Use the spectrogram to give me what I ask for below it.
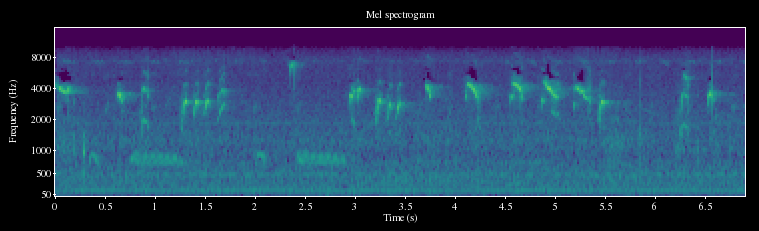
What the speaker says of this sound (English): it is James's favorite bird, the white-browed scrub robin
